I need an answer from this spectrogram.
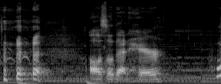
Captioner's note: laughing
